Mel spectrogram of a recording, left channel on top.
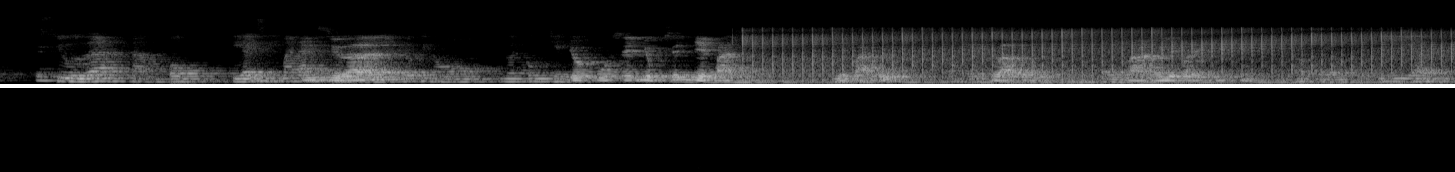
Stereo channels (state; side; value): silent; right; 56 dB below the other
